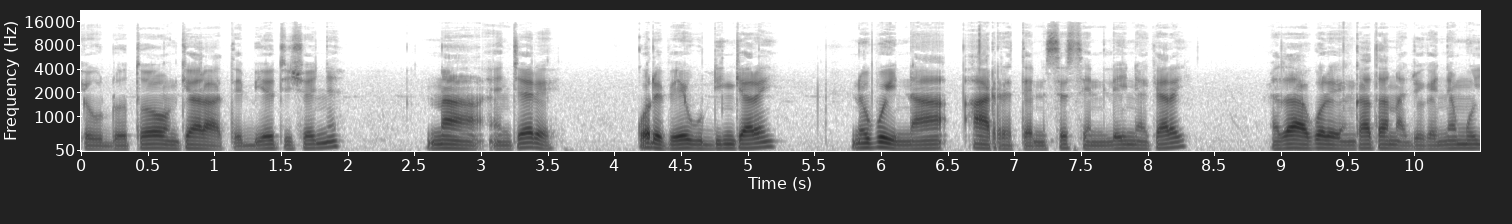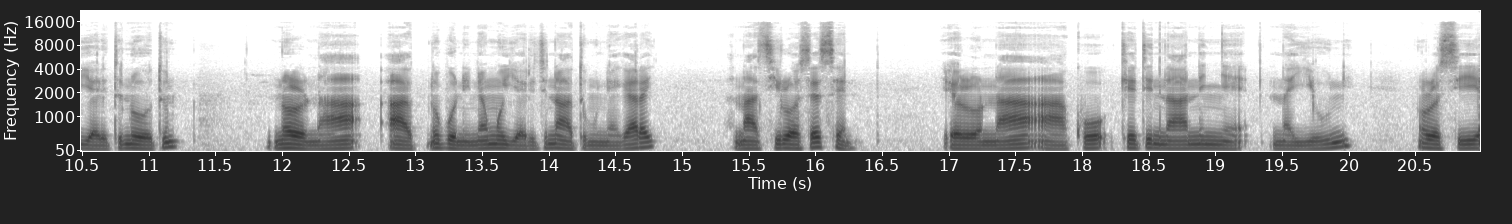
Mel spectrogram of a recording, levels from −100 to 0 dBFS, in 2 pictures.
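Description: At 18.59 s the output buffer was not filled in time, or a calculation produced invalid values, and a short run of samples was written as zeros. The result is a block of digital silence lasting 0.67 ms, which fits a 32-sample block. Because the signal drops straight to zero and returns with no fade, both edges are abrupt, and at this length the hole itself is too brief to register. It comes through as a single sharp tick in the speech.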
